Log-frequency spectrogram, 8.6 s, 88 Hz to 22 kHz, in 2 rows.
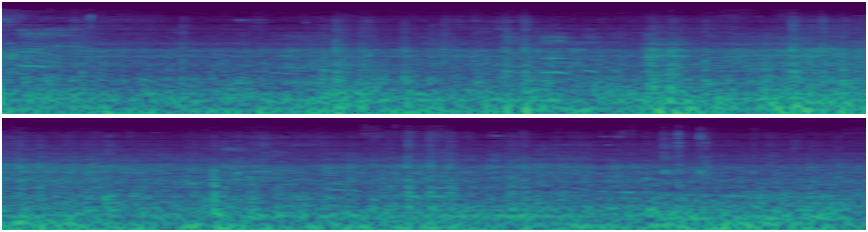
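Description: Keio 8000 series electric train running at speed, heard from inside the front car: a steady low rumble of wheels on rail, broken by scattered short clicks from the track.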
